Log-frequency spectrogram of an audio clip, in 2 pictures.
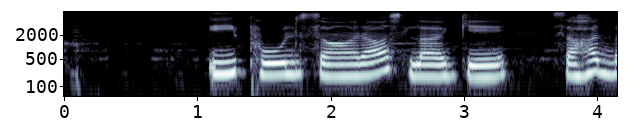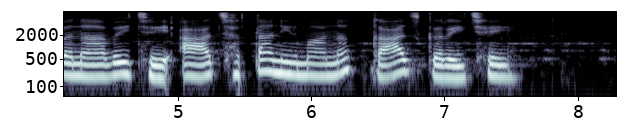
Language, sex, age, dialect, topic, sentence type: Maithili, female, 18-24, Eastern / Thethi, agriculture, statement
